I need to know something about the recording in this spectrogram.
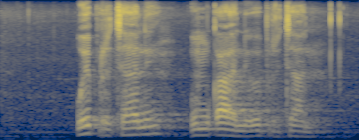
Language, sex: Xhosa, male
